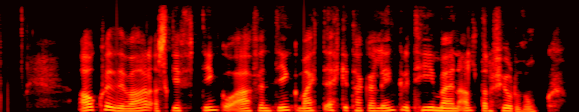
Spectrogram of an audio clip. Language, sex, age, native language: Icelandic, female, 60-69, Icelandic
